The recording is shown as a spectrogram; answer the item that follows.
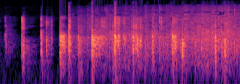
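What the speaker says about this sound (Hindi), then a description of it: "आगे बढ़ने से पहले एक बार जोरदार तालियां हो जाए आप सबके लिए" Applause from an audience at a virtual event, starting as a few scattered claps and quickly building into dense, steady clapping that carries on to the end.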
